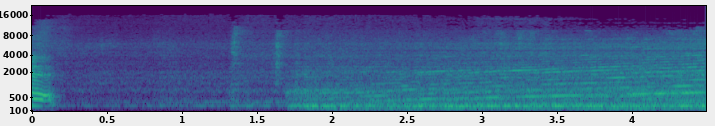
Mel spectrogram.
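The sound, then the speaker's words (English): A police car siren sounds as a steady, high wailing tone that jumps louder partway through and then holds at a strong, even level to the end. “A police car's just pulled up.”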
